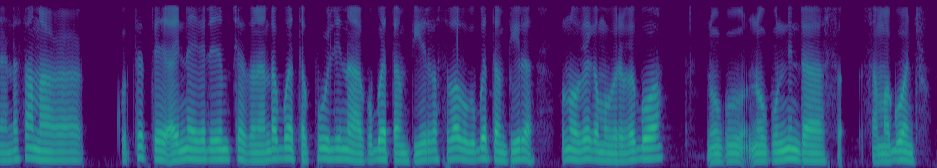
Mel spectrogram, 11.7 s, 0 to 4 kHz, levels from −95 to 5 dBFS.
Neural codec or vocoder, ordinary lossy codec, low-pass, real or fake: none; none; 3.6 kHz; real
